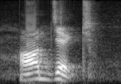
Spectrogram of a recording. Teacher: object is a noun so while noun is there the stress should be on the first syllable so there should be the stress mark on ob ob so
